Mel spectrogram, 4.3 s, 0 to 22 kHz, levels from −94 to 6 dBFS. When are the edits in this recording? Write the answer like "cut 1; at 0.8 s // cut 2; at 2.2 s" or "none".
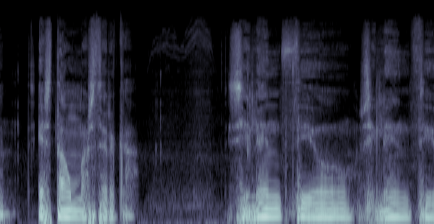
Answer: none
